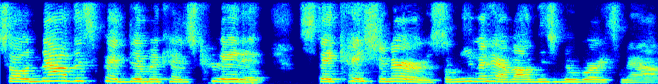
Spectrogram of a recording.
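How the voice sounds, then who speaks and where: Speaking at a moderate pace, a woman with a Southern US accent uses a high pitch. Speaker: travel show host. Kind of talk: casual chat.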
